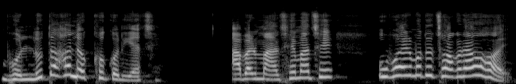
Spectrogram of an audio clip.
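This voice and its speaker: High-voiced woman reading a story. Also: big pitch swings, normal speed, dry recording, studio quality. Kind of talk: scripted audiobook narration of literary prose.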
